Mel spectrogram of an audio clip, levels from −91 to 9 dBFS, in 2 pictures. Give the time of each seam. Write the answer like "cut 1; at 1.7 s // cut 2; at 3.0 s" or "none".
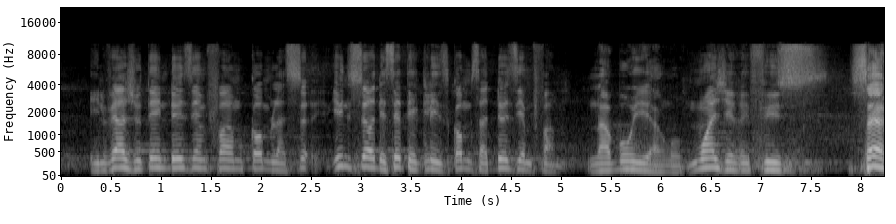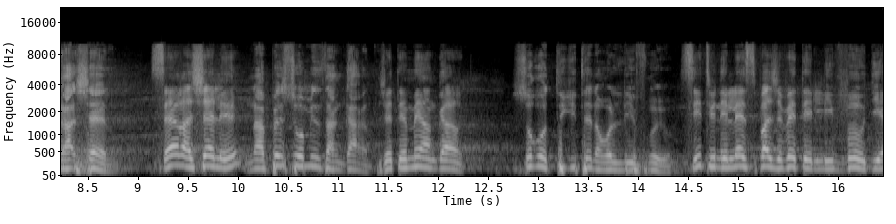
none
